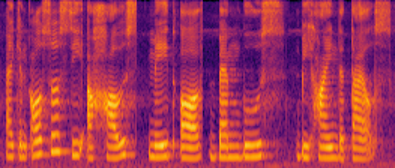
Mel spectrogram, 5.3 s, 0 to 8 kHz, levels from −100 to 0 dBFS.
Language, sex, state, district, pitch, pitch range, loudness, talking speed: English, female, Nagaland, Kohima, 205 Hz, 195-230 Hz, -17 LUFS, 135 wpm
